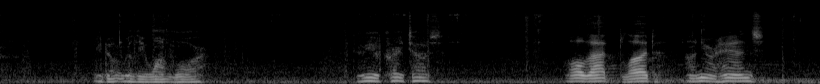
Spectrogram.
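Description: An elderly man speaks calmly in a deep voice, close by.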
